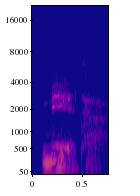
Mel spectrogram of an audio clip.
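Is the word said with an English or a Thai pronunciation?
Thai. It is said softly with a Thai pronunciation.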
